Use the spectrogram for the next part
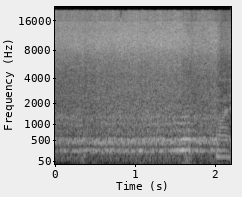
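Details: A swarm of Western honey bees, the first of 2023, recorded on May 9 while being rehomed from a tree into a skep, hums in a thick, unbroken low drone with buzzy overtones; a brief lower sound, possibly a voice, joins near the end.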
